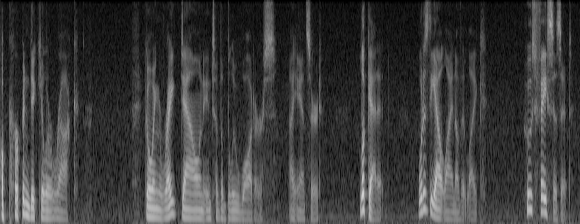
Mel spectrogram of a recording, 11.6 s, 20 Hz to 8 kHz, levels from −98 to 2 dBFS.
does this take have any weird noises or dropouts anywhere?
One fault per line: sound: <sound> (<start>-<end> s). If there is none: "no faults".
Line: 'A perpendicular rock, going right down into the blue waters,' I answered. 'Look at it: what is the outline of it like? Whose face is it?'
no faults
